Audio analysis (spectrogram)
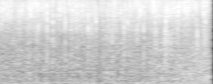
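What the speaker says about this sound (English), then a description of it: "You hear that thyme crackle?" Thyme sprigs crackling in hot butter and garlic while basting pork in a pan, a dense continuous sizzle and spatter at steady loudness, close up with no talk.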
